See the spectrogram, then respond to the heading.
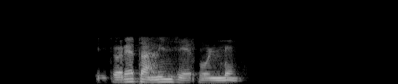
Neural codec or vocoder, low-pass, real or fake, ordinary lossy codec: codec, 16 kHz, 4 kbps, X-Codec, HuBERT features, trained on general audio; 3.6 kHz; fake; AAC, 16 kbps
